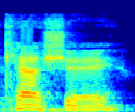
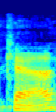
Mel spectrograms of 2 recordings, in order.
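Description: First: It is said with two syllables, ending in 'shay'. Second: It is said as one syllable, like 'cash'. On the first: "did you just pronounce it cachet?" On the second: "I think it's cash"

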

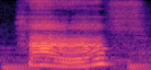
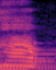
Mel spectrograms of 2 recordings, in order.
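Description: First: The word ends with an f sound. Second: The word ends with a b sound. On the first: "al final con F" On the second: "al final con B"

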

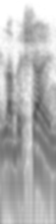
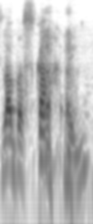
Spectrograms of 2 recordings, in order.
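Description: First: The name is said the Australian way. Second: The name is said the South African way. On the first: He is claimed by Australia. The speaker calls it wrong. "it can't be Labuschagne, I mean, because then he's playing for Australia" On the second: He is claimed by South Africa. The speaker calls it right. "But when it's Marnus Labuschagne, then he's all us"

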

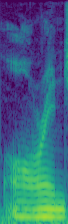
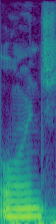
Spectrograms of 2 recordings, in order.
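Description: First: It is said carefully in a neutral accent. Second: It is said with a New York accent. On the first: The speaker calls it right. "slow down and enunciate and say orange" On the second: The speaker calls it wrong. "instead of orange"

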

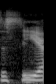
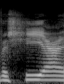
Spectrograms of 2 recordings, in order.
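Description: First: The middle consonant is an 's' sound. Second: The middle consonant is a 'sh' sound. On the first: The speaker calls it right. "it's a Sia" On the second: The speaker calls it wrong. "Instead of a Shia"

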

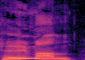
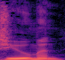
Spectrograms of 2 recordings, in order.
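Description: First: The name is pronounced the German way. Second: The name is pronounced the English way. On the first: The speaker calls it wrong. "Ik dacht, het is Duits" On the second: The speaker calls it right. "Het is human"

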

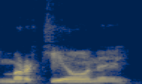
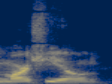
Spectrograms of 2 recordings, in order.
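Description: First: The name has an Italian pronunciation. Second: The name has an Americanized pronunciation. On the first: This is the technically correct version. "technically it should be Marchione" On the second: This is the family's habitual version. "I just say Marchione. That's what I grew up"

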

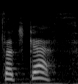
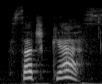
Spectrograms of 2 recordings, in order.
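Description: First: It is said with less enthusiasm. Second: It is said with lots of enthusiasm.

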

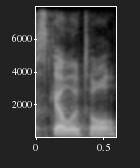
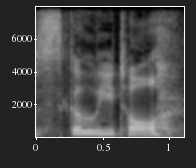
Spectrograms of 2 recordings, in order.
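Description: First: The word is pronounced the American way. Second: The word is pronounced the Australian way. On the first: "instead of skeletal" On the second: "the way that he says the word skeletal"

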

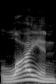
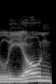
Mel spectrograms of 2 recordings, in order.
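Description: First: The name sounds like the animal 'lion'. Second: The name sounds like 'lee-on'. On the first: The speaker calls it wrong. "I always want to say Lion" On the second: The speaker calls it right. "it's actually pronounced Leon"

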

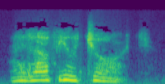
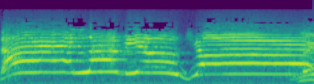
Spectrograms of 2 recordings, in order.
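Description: First: It is said quietly. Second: It is said loudly.

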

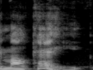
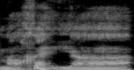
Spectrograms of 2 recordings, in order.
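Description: First: The middle consonant is a hard k sound. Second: The middle consonant is a guttural ch sound. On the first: The speaker calls it wrong. "people might say Malkei" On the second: The speaker calls it right. "but it's actually Malchei"

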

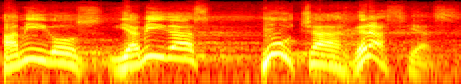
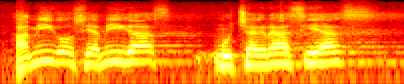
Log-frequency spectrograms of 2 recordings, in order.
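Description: First: It is said forcefully, with emphasis. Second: It is said weakly, without emphasis.

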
